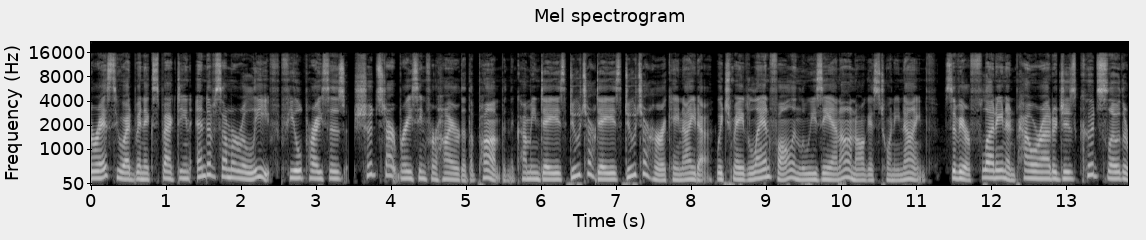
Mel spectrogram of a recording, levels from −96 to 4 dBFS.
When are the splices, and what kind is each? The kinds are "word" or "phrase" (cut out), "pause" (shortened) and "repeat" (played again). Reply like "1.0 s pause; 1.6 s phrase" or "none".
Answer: 2.5 s word; 4.9 s word; 6.7 s repeat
